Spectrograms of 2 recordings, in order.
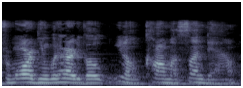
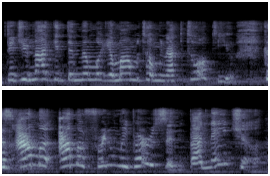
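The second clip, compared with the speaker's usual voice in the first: higher-pitched, incredulous retort; retold shock; 7 semitones higher than usual. Telling how she faced her yelling cousin, mock shocked. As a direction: replay your disbelief at being yelled at. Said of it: "in shock, like".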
